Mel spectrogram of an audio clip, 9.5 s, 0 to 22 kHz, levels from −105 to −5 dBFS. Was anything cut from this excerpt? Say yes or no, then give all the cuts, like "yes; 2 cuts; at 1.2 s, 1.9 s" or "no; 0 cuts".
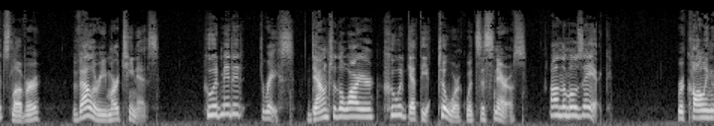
yes; 5 cuts; at 3.5 s, 4.0 s, 5.1 s, 5.7 s, 7.2 s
